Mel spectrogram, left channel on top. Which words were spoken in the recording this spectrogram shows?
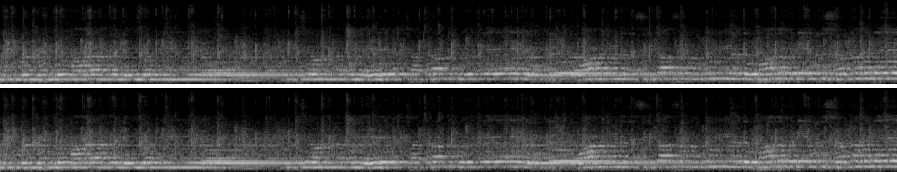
மீண்டும் மீண்டும் மாறாத தெய்வமே, நிச்சயம் நம்முடைய சக்கராதிபதியே, வானமண்டல சிங்காசனம் பூமியது பாதவரே என்று சொன்னவரே,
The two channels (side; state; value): both; normal; correlation 0.88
